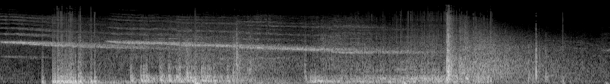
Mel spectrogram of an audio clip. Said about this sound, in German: Als nächstes zündete Maxel eine Riesenbatterie an und das klang so.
